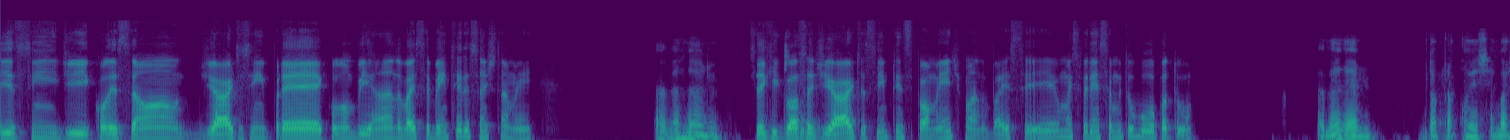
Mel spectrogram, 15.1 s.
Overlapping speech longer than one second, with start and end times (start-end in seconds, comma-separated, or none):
none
